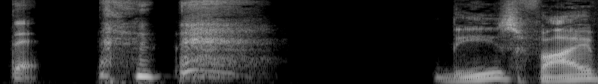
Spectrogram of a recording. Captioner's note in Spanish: risas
